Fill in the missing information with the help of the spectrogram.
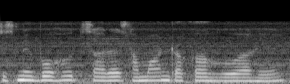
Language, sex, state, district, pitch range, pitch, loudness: Hindi, female, Arunachal Pradesh, Papum Pare, 170-190 Hz, 180 Hz, -15 LUFS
